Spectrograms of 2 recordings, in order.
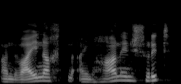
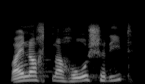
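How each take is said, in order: First: It is spoken in Standard German. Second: It is spoken in Franconian dialect. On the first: "Also auf Hochdeutsch" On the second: "ich sag's mal auf Fränkisch erst"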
